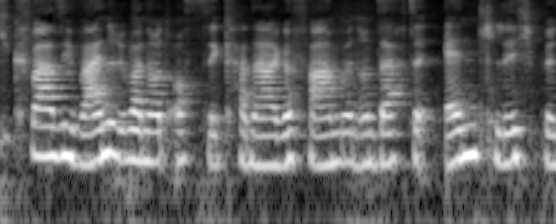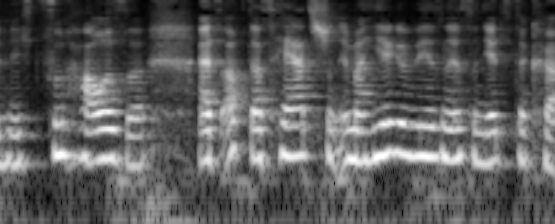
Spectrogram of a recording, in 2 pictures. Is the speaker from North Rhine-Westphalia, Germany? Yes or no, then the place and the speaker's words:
yes; Dortmund, North Rhine-Westphalia, Germany; Ich komme ja aus Dortmund, insofern sind wir nahezu Nachbarn in, der in unserem damaligen Leben.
